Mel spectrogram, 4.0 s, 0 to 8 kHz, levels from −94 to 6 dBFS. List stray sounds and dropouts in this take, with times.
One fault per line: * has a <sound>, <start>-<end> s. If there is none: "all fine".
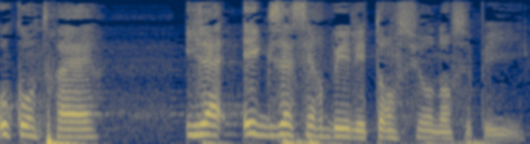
all fine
